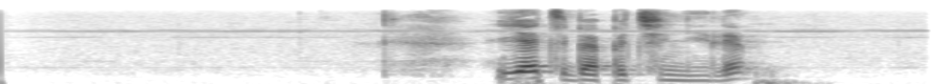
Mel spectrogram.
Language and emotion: Russian, positive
